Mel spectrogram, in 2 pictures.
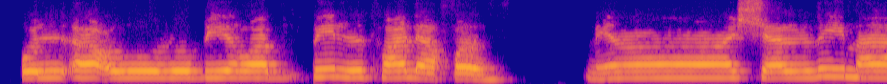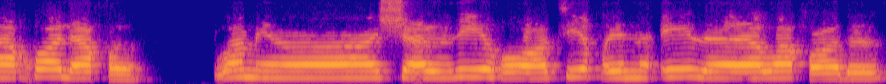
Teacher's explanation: قاف، با اور دال اس سورہ میں حروف کلکلا ہے جن پر ہم نے وقف کرتے ہوئے کلکلا کیا ہے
